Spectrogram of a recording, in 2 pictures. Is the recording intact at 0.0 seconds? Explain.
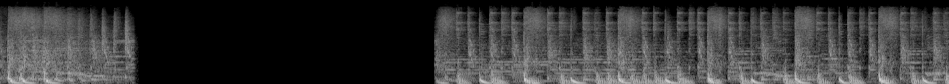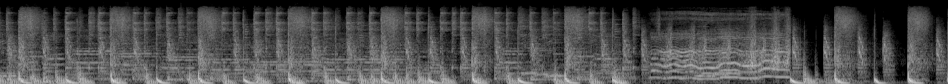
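Yes, the audio is intact at 0.0 seconds, with no fault present at that moment.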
